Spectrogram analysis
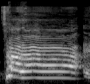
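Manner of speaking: high, loud fanfare ta-da; musical ta-da. Retold or imitated. Preacher voicing the circus music's fanfare, loud and high. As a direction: sing it out like a brass fanfare. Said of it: "the music goes".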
